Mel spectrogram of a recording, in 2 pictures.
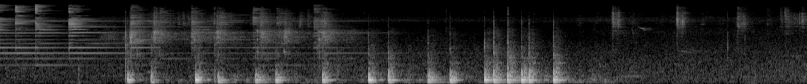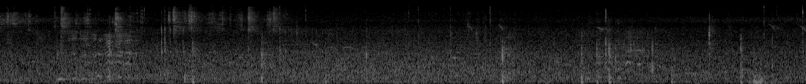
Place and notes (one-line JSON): {"title": "Siachilaba Primary School, Binga, Zimbabwe - Under the Siachilaba Baobab Tree...", "date": "2012-11-07 10:07:00", "description": "…under the huge ancient Baobab Tree on the grounds of Siachilaba Primary School… “twenty men cannot span that tree…”… the wind in the branches… and a music class in process…", "latitude": "-17.90", "longitude": "27.28", "altitude": "521", "timezone": "Africa/Harare"}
